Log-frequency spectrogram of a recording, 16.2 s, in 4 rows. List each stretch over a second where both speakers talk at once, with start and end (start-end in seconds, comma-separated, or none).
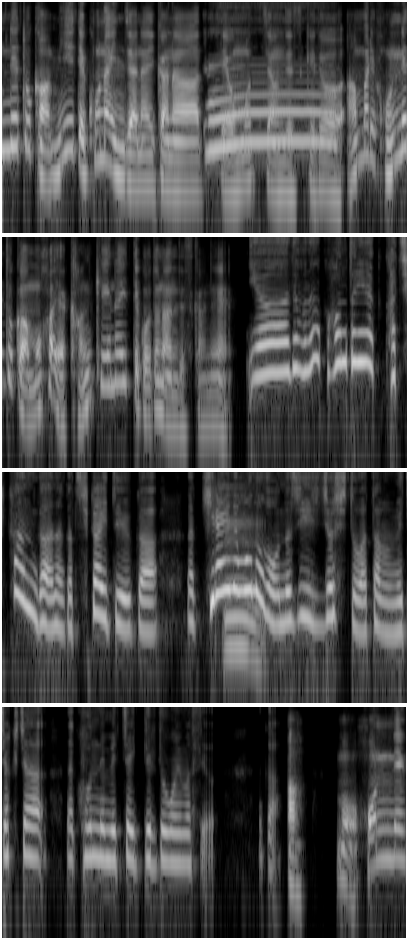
2.0-3.4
